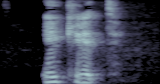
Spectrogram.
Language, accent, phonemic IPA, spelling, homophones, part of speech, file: French, Canada, /e.kʁit/, écrite, écrites, verb, LL-Q150 (fra)-écrite.wav
- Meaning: feminine singular of écrit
